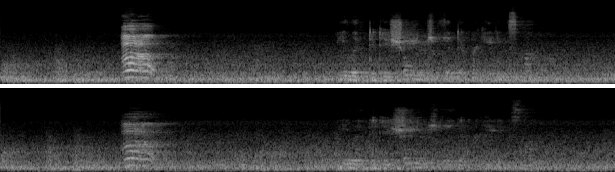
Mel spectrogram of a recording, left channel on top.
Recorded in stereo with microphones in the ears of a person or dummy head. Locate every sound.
1.2 s a scream: 60° left (ahead or behind), 2 m
3.4 s a woman speaking: 85° left, 5 m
